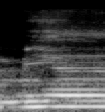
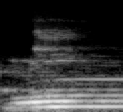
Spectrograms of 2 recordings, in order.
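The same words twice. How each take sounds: First: The nasal is said light, with a thin, bright mouth. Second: The nasal is said heavy, with a full, dark mouth. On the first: The speaker calls it wrong. "bukan min" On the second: The speaker calls it right. "maka membacanya harus dengan tafkhim"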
